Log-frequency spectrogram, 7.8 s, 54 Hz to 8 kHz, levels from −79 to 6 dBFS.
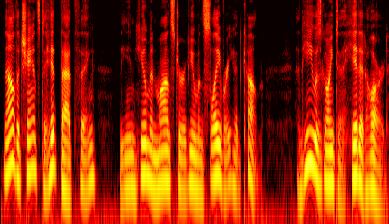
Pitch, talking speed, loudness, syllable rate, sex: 135 Hz, 160 wpm, -19 LUFS, 4.7 syllables/s, male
